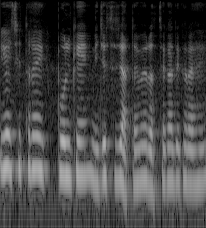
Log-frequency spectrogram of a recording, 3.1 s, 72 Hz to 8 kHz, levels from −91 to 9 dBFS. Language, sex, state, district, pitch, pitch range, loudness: Hindi, female, Bihar, Kishanganj, 200 Hz, 185-230 Hz, -32 LUFS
